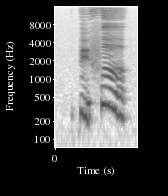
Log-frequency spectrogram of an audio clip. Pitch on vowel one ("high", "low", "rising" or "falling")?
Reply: low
